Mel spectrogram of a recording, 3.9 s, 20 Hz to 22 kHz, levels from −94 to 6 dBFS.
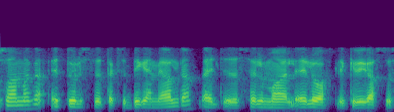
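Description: No technical faults can be heard in the speech, which carries the narrow band of ordinary G.711 telephone coding, roughly 250 Hz to 3.7 kHz.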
